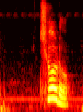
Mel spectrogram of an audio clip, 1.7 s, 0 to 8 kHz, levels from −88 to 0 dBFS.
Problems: constant background noise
